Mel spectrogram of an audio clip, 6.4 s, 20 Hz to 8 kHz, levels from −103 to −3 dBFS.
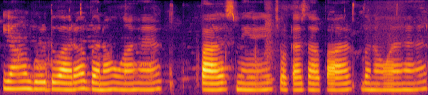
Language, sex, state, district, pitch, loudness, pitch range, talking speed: Hindi, female, Chandigarh, Chandigarh, 205 Hz, -20 LUFS, 200-220 Hz, 120 wpm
